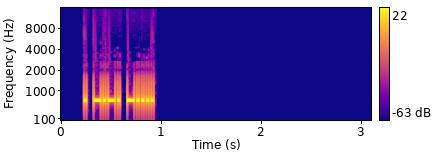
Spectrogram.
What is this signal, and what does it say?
Morse code, heard as a keyed tone, about 50 wpm, 700 Hz. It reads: EC6
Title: Callsign Prefixes for Top 100 DXCC - 50wpm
